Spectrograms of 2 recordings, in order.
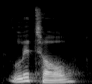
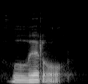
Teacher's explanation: the T changes to a fast D in American pronunciation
